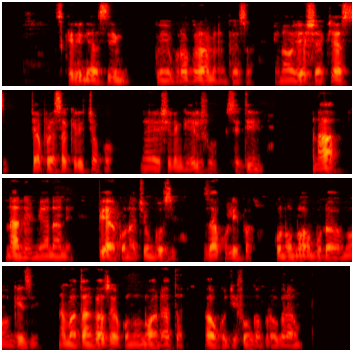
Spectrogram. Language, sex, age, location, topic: Swahili, male, 25-35, Wajir, finance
